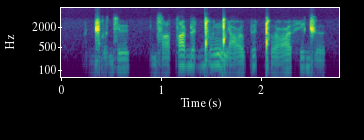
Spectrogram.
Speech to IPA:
ɡ͡ǁ o˨ d͡z ʉ˦ | d͡z e˩ tˤ i˥ ɖ ɵ˦ ɡ͡ǃ o˥ ŋ͡ǃ i˩ ʕ u˨ p ʉ˥ ǃ o˨ ʕ ɵ˦ h i˥ d͡ʒ ɵ˩

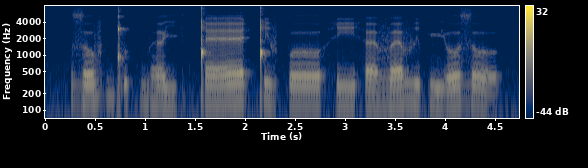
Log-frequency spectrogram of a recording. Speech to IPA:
z o v ǃʼ u k bʱ ə j | ǃ ɛː ǃ i v p oː h i h ɜ v ɜ v i p mʲ o z o

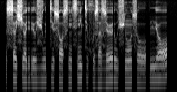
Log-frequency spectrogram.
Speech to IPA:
s ə ɕ œ rʲ o ʑ u tʲ u s ɔ s ĩ s ĩ tʲ ɘ xʷ ə z ʌ z ø ɾ u ɕ õ s o | nʲ ɔ

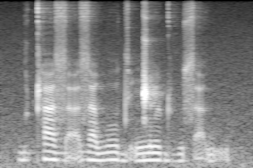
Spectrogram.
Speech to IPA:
ɡ o ʈʰ a z a̰ z a w o d ḛ ŋ͡ǁ ø ɖʱ u s a̰ w ṵ

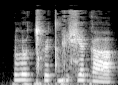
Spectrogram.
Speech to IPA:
l ʊ˨˦ ǀʰ ʏ˨ t ɡ i˦ ɕ ɛ˦ ɡ a˨

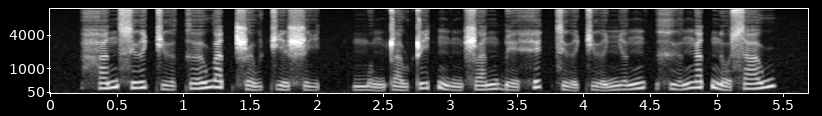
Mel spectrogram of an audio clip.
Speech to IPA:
h a˧˥ n s ɨ˧˥ ə̯ c ɨ˨˩ ə̯ k əː˧˥ w a˦˥ t̚ ʂ ə˨˩˦ w c i˨˩˦ ʂ i˨˩ t̚ | m o˨˩˨ ŋ ʈ a˨˩ w ʈ i˦˥ t̚ ŋ ə˨˩ ŋ ʂ a˧˥ n ɓ e˨˩ h e˦˥ k̚ s ɨ˨˩˨ ə̯ c ɨ˨˩˨ ə̯ ɲ ə˧˥ ŋ | x ɨ˨˩˦ ə̯ ŋ a˦˥ t̚ n o˨˩˨ s a˧˥ w

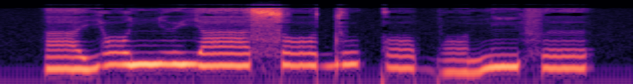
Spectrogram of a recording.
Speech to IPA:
a˨ j ɔ˧ ɲ ɨ˧ j aː˧ s ɔ˦ d u˦ k ɔ˧ b ɔ˨ n ĩ˦ f ə˦

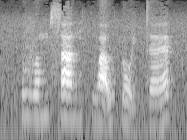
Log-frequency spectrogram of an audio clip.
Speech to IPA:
v ə˧ m s a˧ n k w a̰˧˥ w ɗ o˧˩ j t̪ ɛ˨˦

